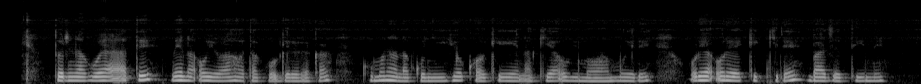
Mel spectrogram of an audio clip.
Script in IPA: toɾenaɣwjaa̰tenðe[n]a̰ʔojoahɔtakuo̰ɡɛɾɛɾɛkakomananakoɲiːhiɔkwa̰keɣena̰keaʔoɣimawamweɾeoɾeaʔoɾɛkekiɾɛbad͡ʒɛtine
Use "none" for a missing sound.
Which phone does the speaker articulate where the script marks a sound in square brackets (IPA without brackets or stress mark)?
n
